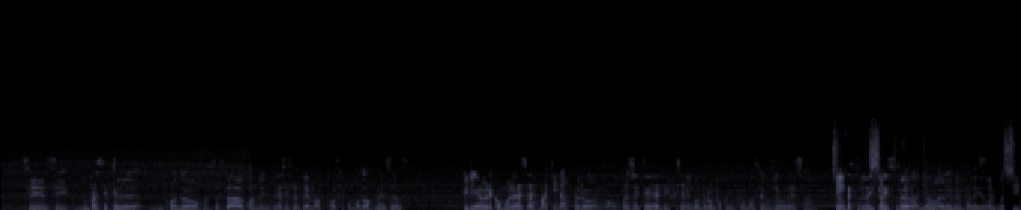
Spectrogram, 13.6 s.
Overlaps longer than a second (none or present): present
